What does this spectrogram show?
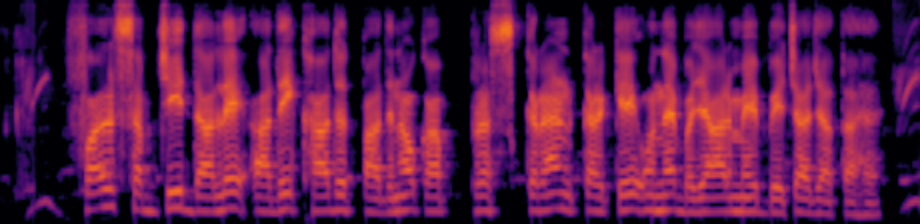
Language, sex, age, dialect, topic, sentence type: Hindi, male, 25-30, Hindustani Malvi Khadi Boli, agriculture, statement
